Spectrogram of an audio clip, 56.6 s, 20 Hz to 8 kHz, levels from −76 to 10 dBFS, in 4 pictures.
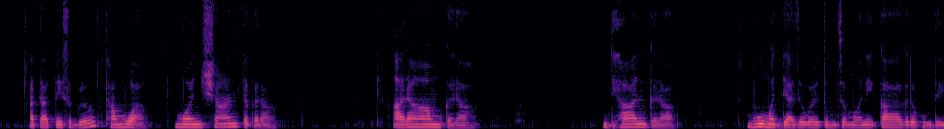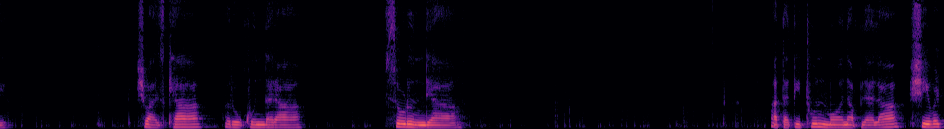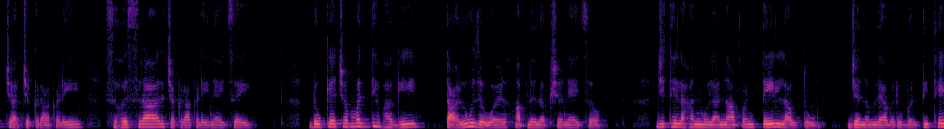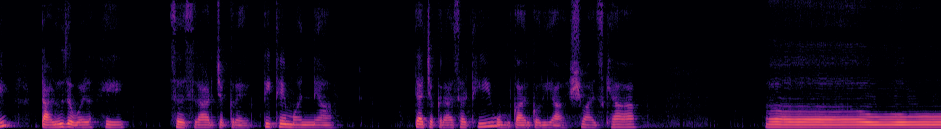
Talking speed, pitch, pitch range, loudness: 65 wpm, 160 Hz, 155-180 Hz, -27 LUFS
